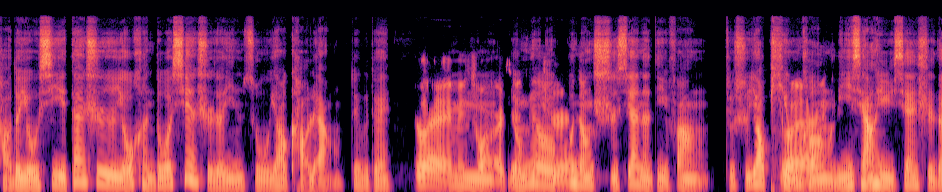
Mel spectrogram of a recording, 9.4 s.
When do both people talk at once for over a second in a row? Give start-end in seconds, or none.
4.5-5.8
